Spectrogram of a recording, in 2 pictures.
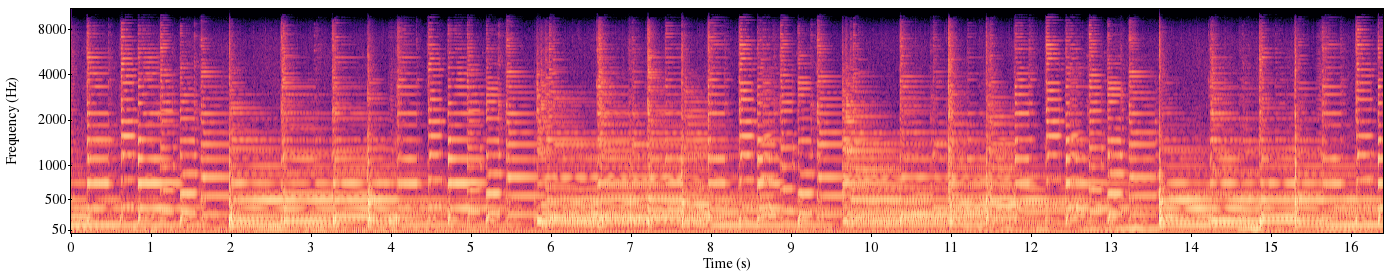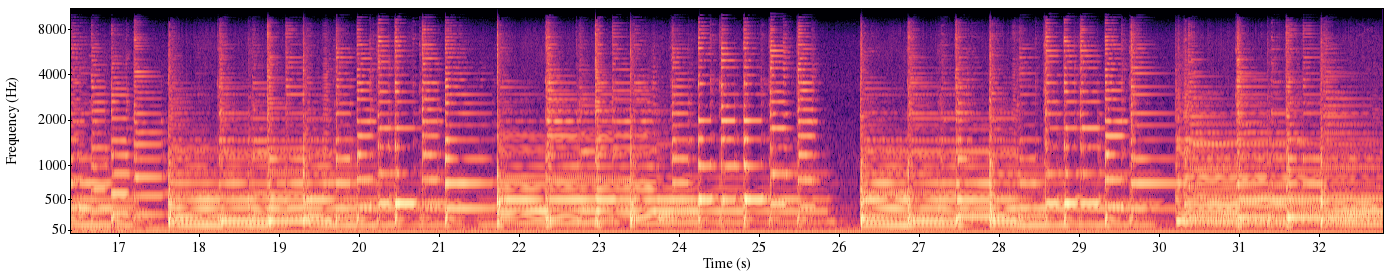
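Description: Cutaway classical guitar playing a rumba: a picked melody mixed with rhythmic strums, with a short break about four seconds before the end.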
